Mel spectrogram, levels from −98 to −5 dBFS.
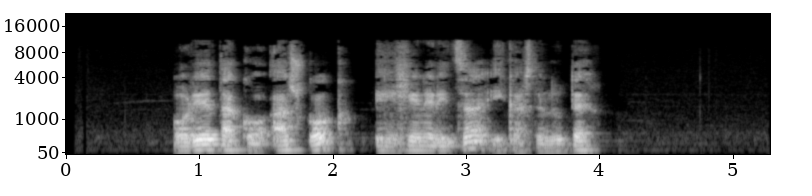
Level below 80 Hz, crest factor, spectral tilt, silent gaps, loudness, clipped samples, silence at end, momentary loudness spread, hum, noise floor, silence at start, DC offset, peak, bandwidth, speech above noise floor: -54 dBFS; 20 dB; -4.5 dB/octave; none; -22 LUFS; under 0.1%; 1.3 s; 12 LU; none; -71 dBFS; 0.8 s; under 0.1%; -2 dBFS; 11.5 kHz; 50 dB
